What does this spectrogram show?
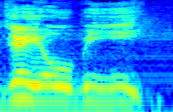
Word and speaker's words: Job: I know it's spelled Job, but it should have been J-O-B-E. Job is a silent E on there, you see. They spelled it wrong, but it's all right.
